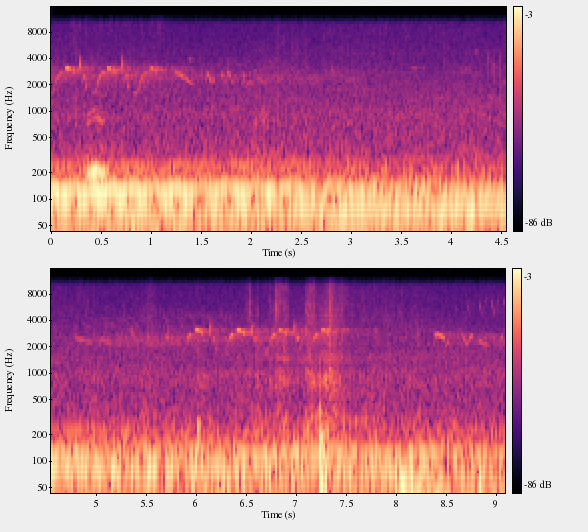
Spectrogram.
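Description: Small birds chirping in short calls over a steady low hum, with one brief knock about seven seconds in.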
